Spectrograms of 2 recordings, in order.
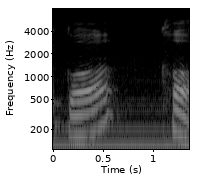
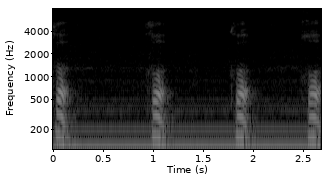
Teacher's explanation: তাহলে কণ্ঠের উপর থেকে খ বলতে হবে। তাহলে পূর্ণ খ বললে কণ্ঠ থেকে বলছি ক খ, আর অর্ধেক খ বলতে জিহ্বা আর একটু উপর থেকে বলতে হবে খ খ খ খ। ঠিক আছে, এটা আমি মানে জাস্ট কেমন হবে সেটা বোঝালাম।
